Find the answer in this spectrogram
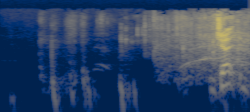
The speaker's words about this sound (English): Just so we understand, you're applauding like a biological textbook definition.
